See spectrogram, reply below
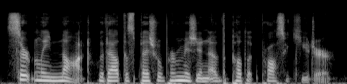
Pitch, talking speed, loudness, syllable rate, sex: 160 Hz, 175 wpm, -21 LUFS, 6.1 syllables/s, female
